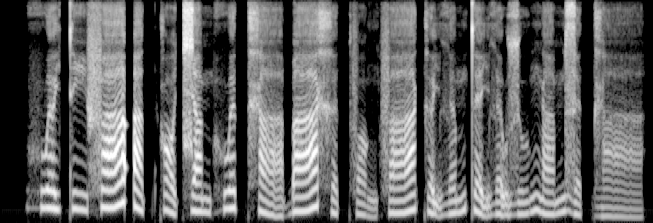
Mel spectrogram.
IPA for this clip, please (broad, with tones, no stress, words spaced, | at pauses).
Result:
hwə˨˩jt̪i˨˩faː˨˦ʔa˨˩t̚ kɔ˧˩t͡ɕa˨˩m hwə˦˥t̚ xaː˧˩ɓaː˨˦ xə˨˩t̚fɔ˧˩ŋfaː˨˦kə̰˧˨j lə˨˦mt̪ɛ̰˧˨jlə̰˧˨w zu˨˦ŋa˨˦m zə˨˩t̚ɣaː˨˩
